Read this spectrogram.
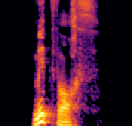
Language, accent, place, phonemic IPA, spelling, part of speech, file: German, Germany, Berlin, /ˈmɪtˌvɔxs/, mittwochs, adverb, De-mittwochs.ogg
- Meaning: 1. on Wednesdays, every Wednesday 2. on (the next or last) Wednesday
